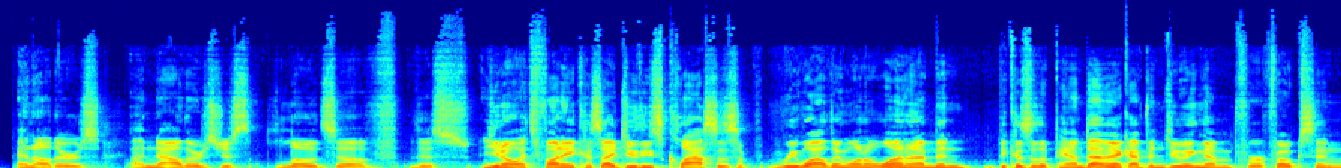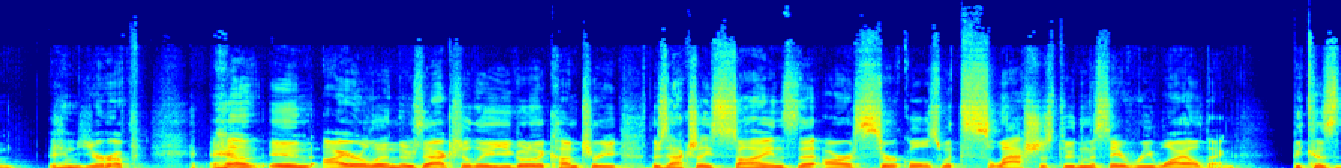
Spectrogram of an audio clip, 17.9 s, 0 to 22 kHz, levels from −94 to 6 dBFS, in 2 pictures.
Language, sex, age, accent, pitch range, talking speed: English, male, 30-49, American, 95-120 Hz, 205 wpm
